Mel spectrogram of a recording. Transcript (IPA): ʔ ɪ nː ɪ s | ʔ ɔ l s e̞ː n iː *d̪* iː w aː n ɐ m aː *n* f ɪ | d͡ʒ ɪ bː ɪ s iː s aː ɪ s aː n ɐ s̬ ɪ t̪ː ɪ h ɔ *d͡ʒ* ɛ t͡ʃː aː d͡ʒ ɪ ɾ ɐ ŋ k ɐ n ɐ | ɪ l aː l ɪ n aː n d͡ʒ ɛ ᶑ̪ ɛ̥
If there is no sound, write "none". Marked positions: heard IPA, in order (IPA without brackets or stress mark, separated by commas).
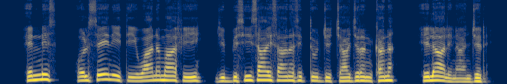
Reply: t̪, none, d͡ʒː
